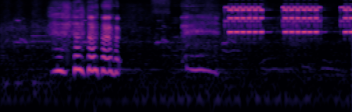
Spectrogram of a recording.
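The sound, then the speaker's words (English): A red cell phone rings with rapid, warbling trills in two close bursts, following a few short voiced sounds from a person. The ring is fairly loud. “She grabs a red cell phone, then looks serious. Hello? Yes, I'll be right in.”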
